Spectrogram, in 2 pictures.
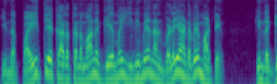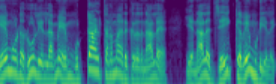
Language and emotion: Tamil, angry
